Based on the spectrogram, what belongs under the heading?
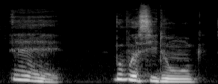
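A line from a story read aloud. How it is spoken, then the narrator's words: Warm, friendly exclamation. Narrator (French): s'écria-t-il, de sa bonne voix sympathique et loyale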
